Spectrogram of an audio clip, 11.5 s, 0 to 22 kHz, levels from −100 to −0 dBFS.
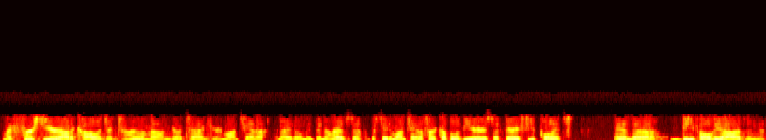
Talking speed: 225 wpm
